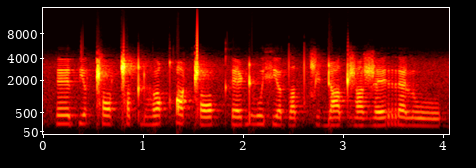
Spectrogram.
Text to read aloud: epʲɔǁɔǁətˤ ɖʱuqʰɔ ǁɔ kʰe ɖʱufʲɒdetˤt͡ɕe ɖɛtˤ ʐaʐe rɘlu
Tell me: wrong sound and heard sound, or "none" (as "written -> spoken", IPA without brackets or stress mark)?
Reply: ɘ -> ɛ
